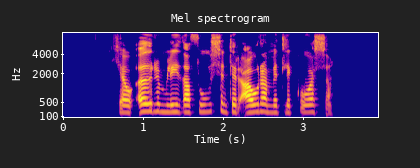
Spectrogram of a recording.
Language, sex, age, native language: Icelandic, female, 40-49, Icelandic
